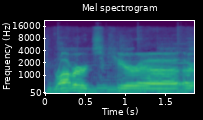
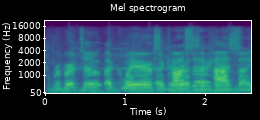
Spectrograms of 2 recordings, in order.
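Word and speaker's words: Roberto Aguirre-Sacasa: Robert Sakura, or how do you say that? The writer Sakura Aguirre. Roberto Aguirre Sacasa.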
